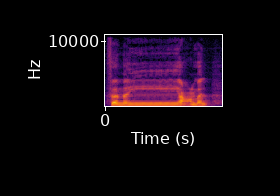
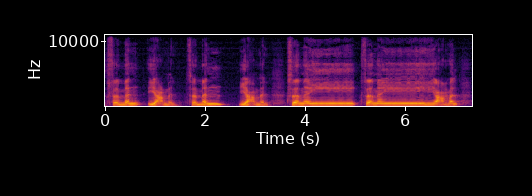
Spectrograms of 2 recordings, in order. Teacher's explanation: eliminamos el sonido de la nun y mantenemos la nasalización. En realidad es فَمَنْ يَعْمَلْ, فَمَنْ يَعْمَلْ, فَمَنْ يَعْمَلْ. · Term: idgham bi gunna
